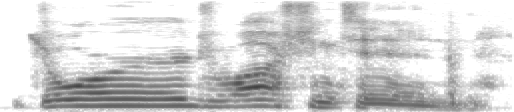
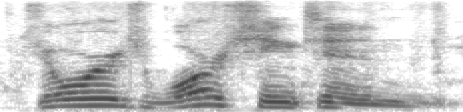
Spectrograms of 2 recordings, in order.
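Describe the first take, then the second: First: It is said in the speaker's plain accent. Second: It is said in a put-on regional accent.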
